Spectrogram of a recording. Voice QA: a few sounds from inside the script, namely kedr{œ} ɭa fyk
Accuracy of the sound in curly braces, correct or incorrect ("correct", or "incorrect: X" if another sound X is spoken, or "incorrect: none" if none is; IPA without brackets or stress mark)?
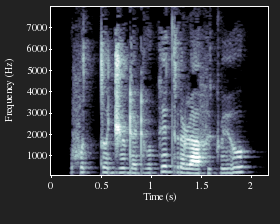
correct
